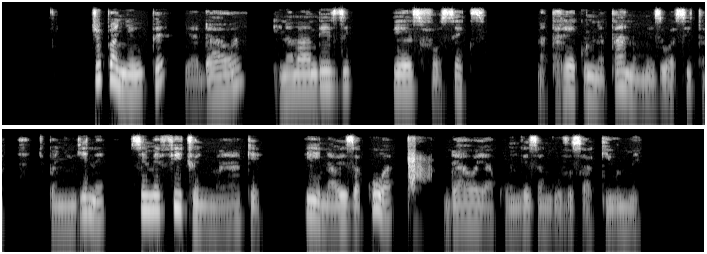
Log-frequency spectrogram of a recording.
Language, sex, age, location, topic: Swahili, female, 25-35, Kisumu, health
